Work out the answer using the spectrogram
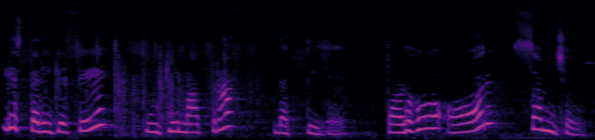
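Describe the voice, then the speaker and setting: A woman with a high voice teaches small children, sounding out each word slowly and saying it twice. She asks questions and answers them herself in a patient classroom manner. The recording is dull and lo-fi. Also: sing-song, dark tone, slightly rough. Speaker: kindergarten Hindi teacher.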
